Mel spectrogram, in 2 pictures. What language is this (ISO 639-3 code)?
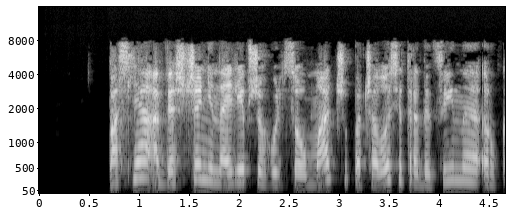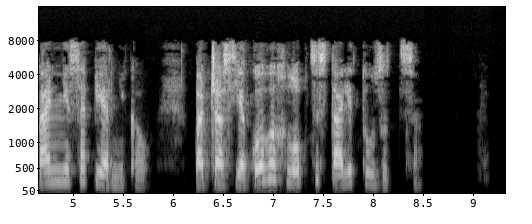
bel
